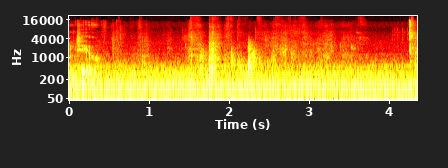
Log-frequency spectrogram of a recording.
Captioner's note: page turns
